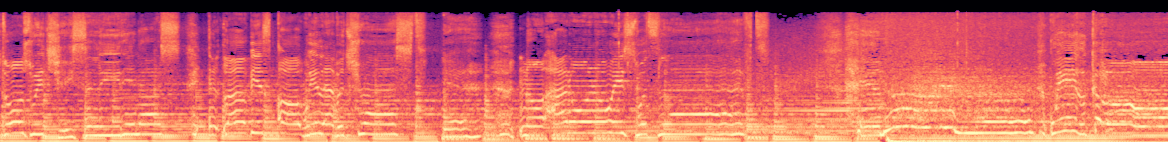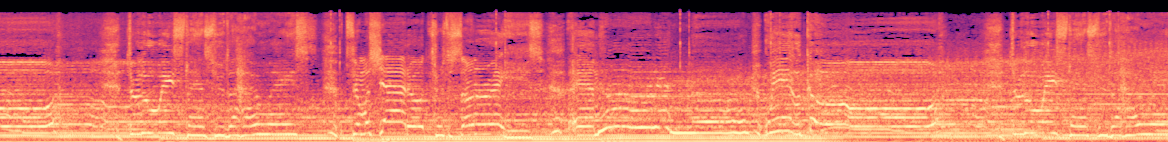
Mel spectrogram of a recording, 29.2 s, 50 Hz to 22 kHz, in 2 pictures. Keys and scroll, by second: 5.9 ctrl+t, 16.3 ctrl+t, 17.6 Return, 19.3 ctrl+t, 25.5 Return.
